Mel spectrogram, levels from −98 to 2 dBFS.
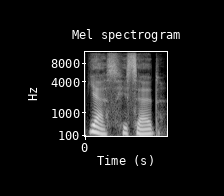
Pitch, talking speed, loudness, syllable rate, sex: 160 Hz, 175 wpm, -19 LUFS, 3.2 syllables/s, female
